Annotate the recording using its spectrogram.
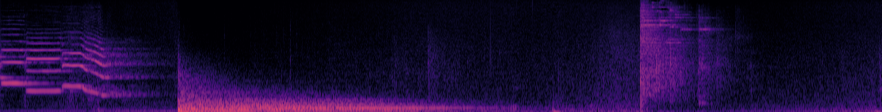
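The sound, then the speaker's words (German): A glass, dropped by a doctor, shatters with a sharp crash, followed by a long ringing, rumbling decay and a second bright tinkle of shards a few seconds later; no one speaks. “Sie haben das Glas fallen lassen, Herr Doktor.”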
